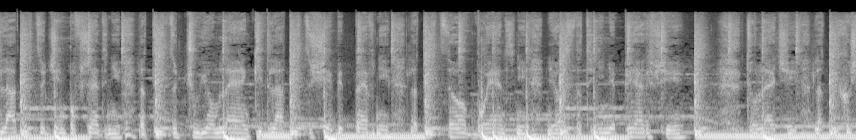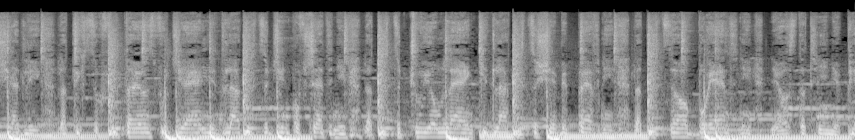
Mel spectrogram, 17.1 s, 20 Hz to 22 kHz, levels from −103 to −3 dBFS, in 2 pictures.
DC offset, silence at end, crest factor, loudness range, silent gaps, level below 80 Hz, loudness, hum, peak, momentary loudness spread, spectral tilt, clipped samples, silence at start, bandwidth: under 0.1%; 0 s; 12 dB; 1 LU; none; -18 dBFS; -14 LUFS; none; 0 dBFS; 4 LU; -4.5 dB/octave; under 0.1%; 0 s; 15.5 kHz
